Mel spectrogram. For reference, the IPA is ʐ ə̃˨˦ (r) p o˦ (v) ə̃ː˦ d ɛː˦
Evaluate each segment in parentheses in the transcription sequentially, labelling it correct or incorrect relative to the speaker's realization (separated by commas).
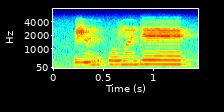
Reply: correct, correct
